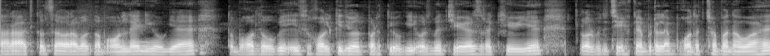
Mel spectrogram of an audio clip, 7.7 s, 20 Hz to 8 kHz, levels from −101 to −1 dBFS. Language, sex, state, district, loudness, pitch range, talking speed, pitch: Hindi, male, Bihar, West Champaran, -17 LUFS, 105-110 Hz, 255 wpm, 105 Hz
